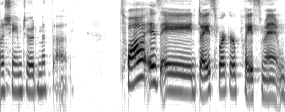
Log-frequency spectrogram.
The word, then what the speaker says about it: Troyes: Yes, I had to look up how to pronounce that, and I'm not ashamed to admit that. Troyes is a dice worker placement where you start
